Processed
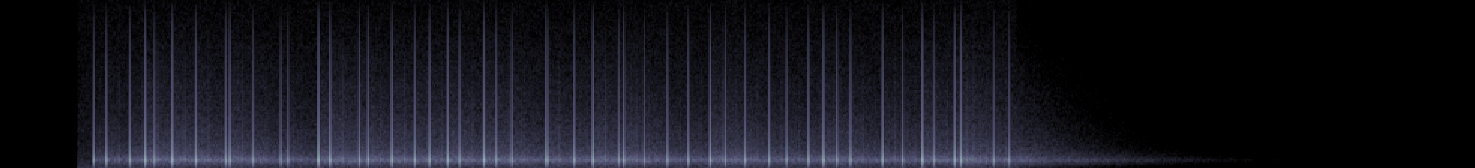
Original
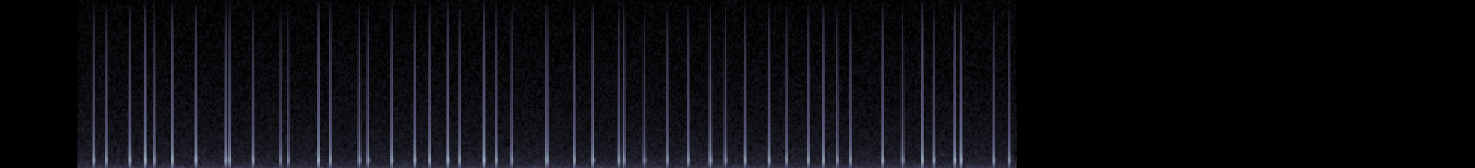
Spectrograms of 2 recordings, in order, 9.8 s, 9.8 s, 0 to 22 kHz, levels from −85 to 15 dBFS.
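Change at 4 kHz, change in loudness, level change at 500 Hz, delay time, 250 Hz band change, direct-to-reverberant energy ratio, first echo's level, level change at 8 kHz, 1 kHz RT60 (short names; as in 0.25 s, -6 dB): +0.5 dB, +0.5 dB, +0.5 dB, 84 ms, 0.0 dB, 10.0 dB, -19.5 dB, +0.5 dB, 2.5 s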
